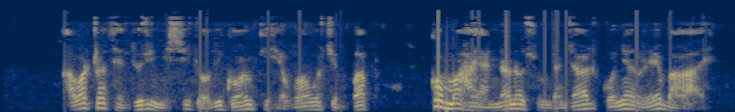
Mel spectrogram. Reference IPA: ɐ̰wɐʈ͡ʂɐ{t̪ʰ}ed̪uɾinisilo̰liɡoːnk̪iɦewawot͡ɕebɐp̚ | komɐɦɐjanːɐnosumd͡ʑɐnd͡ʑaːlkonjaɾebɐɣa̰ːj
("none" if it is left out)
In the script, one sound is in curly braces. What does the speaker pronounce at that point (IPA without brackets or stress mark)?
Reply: t̪ʰ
